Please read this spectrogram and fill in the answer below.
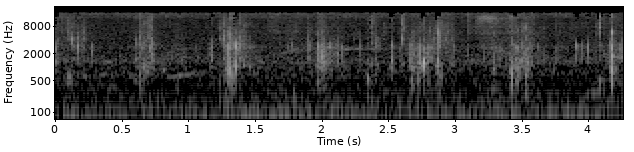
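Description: Footsteps at an even walking pace, a step about every two-thirds of a second, with people's voices in the background.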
